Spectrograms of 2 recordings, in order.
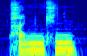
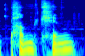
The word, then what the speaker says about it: pumpkin: I do not say punkin. I say pumpkin. It just sounds like I say it wrong because I am nasally.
